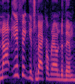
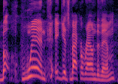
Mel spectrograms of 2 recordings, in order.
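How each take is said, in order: First: "if" stressed as the rejected word. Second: "when" set apart and stressed. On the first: Preacher correcting the congregation on gossip, stress on "if". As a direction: lean on "if" to set up the correction. Contrasts "if" with "when. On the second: Preacher warning that gossip gets back, stress on "when". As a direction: land firmly on "when" as the correction. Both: Shown as a demonstration.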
